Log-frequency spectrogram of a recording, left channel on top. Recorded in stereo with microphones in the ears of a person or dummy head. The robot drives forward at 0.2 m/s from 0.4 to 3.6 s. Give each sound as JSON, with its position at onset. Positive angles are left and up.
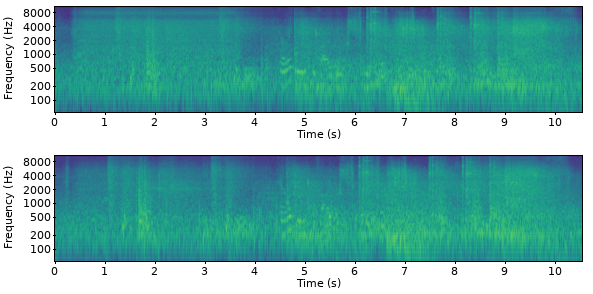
{"t": 4.5, "sound": "a woman speaking", "side_deg": -40, "distance_m": 3.5}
